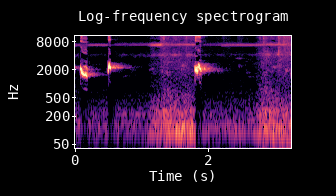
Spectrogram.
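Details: Sooty-headed bulbul male meant to stir other birds to answer in an emotional singing duel: three quick chirped notes with short trailing tails, over a low rumbling background hum.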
